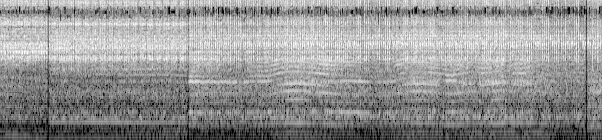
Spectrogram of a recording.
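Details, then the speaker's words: Honda Element after power steering system rebuild, engine running while steering is turned: wavering whine that starts to quiet down; pump accidentally ran dry because the fluid was sucked down so quickly. "It's starting to quiet down a little bit. What I did was I accidentally ran it dry because it sucked all that fluid out of there so quick."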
